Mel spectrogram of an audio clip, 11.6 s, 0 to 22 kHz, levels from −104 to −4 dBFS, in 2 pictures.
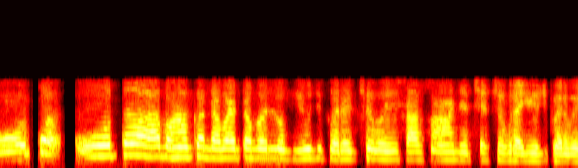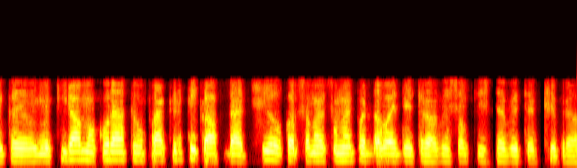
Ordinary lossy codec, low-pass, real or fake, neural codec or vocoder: none; 3.6 kHz; fake; codec, 32 kHz, 1.9 kbps, SNAC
